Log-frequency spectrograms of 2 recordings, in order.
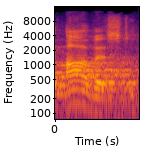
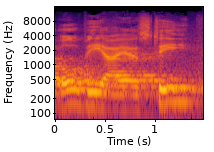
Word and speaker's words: Ovist: There is in history, if you do the research again, a theory called the Ovist theory. It's spelled O-V-I-S-T. It's pronounced A-H-V-I-S-T.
